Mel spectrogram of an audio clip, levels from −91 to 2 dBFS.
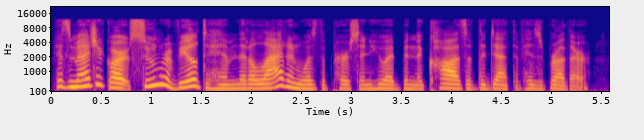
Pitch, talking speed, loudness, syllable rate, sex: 215 Hz, 245 wpm, -19 LUFS, 5.8 syllables/s, female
